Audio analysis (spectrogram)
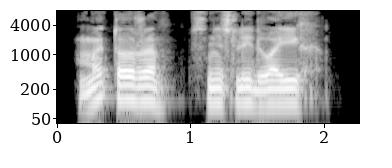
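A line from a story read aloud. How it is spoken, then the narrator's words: Plain. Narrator (Russian): ответил Марат Ломов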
